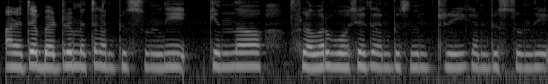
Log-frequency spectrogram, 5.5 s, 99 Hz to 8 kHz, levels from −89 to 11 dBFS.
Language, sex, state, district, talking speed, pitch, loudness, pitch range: Telugu, male, Andhra Pradesh, Anantapur, 140 wpm, 245 Hz, -39 LUFS, 240-255 Hz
